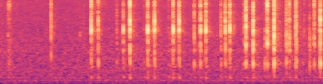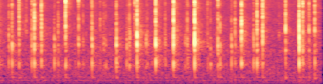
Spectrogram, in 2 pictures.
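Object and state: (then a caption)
Plastic TV remote control, buttons clicking. A thumb presses the buttons and scroll wheel of a hand-sized, hollow, black plastic LG TV remote. The result is a quiet, rapid run of about three dozen sharp, bright plastic clicks, each dying away almost instantly.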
